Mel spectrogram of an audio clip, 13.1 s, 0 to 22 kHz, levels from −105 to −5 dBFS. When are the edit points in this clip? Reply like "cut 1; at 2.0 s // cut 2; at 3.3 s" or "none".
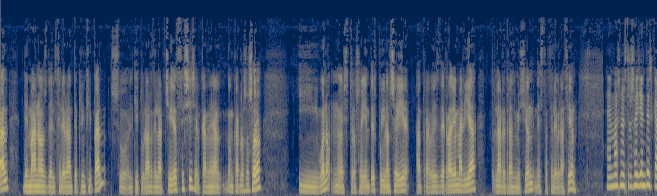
cut 1; at 12.0 s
